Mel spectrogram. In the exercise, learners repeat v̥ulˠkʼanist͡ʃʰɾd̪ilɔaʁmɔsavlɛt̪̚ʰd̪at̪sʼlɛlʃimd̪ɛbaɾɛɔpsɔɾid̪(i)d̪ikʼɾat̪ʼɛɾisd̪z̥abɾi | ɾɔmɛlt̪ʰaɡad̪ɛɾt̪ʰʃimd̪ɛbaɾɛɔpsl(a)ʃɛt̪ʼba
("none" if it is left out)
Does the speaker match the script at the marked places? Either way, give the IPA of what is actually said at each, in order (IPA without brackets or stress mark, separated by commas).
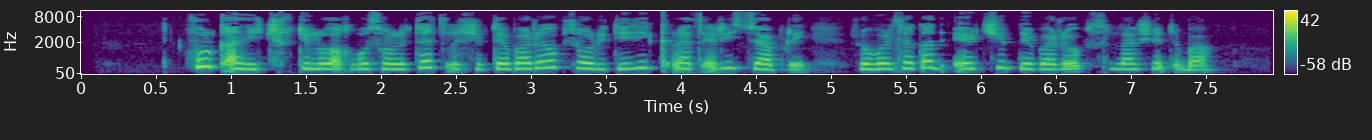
i, a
